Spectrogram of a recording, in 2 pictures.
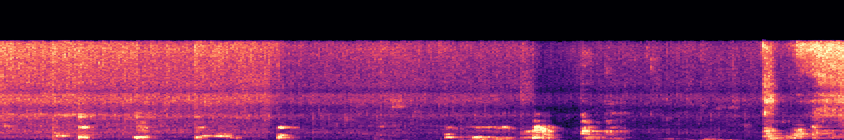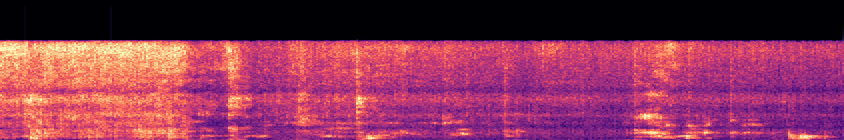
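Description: Sliced onions and curry leaves sizzling in hot oil in an aluminium kadai, with a metal spoon scraping and knocking against the pan as they are stirred. The sizzle is loudest at first, dies down, and swells again about five seconds in.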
